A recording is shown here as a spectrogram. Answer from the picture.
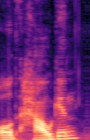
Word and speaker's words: Odd Haugen: and I'm lucky enough to be here with old Haugen that's how you say it correctly yeah well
